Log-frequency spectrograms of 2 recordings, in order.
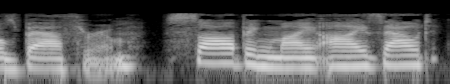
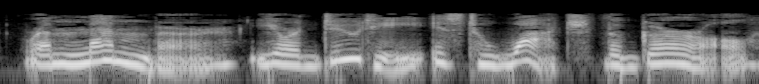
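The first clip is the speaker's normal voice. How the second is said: gravelly warning; 3 semitones higher than usual. A narrator's reading. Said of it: "warned a low, gravelly voice".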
